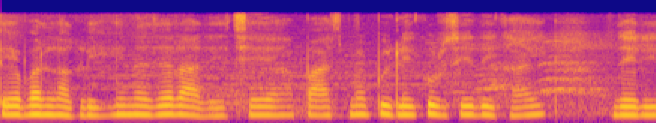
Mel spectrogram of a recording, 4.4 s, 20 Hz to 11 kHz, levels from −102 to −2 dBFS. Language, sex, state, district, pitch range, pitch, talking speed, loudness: Rajasthani, female, Rajasthan, Churu, 175-185 Hz, 180 Hz, 165 wpm, -19 LUFS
